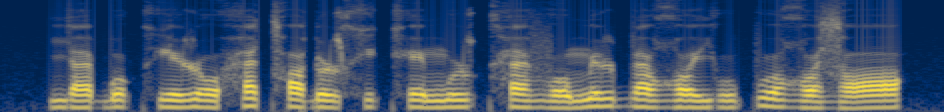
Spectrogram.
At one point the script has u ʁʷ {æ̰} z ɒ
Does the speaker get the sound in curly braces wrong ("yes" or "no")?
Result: yes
